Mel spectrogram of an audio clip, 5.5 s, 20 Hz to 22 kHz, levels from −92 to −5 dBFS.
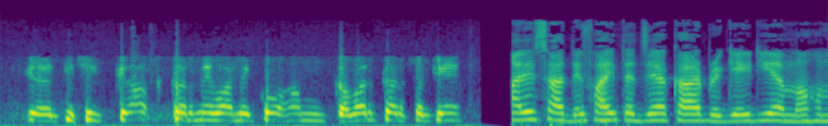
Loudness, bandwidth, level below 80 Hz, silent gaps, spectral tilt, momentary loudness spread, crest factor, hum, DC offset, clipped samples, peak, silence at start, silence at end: -18 LUFS; 11.5 kHz; -46 dBFS; none; -5 dB/octave; 5 LU; 18 dB; none; under 0.1%; under 0.1%; 0 dBFS; 0 s; 0 s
